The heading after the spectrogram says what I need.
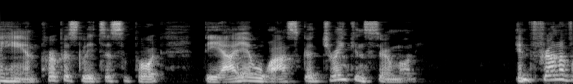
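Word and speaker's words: ayahuasca: He replied that we came here to drink the owasa. I said, "What?" Unable to pronunciate the word ayawasa.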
